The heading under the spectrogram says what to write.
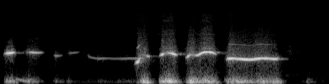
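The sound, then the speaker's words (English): A short whistled jingle from the retailer PC Richard and Sons, played at a stadium: one clear, steady whistle tone that slides up and down over a few seconds, backed by loud bursts of rumbling stadium crowd noise. “So, for example, my number five, the PC Richard and Sons whistle.”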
